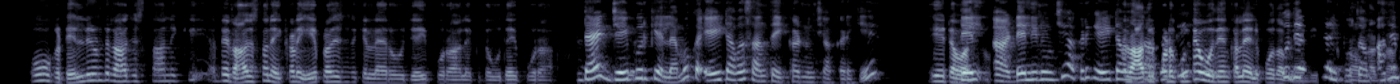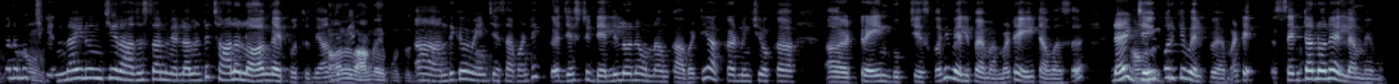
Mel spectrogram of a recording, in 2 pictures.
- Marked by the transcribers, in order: in English: "డైరెక్ట్"; in English: "ఎయిట్ అవర్స్"; in English: "ఎయిట్ అవర్స్"; in English: "ఎయిట్ అవర్స్"; in English: "ప్రాబ్లమ్"; in English: "జస్ట్"; in English: "ట్రైన్ బుక్"; in English: "ఎయిట్ అవర్స్. డైరెక్ట్"; in English: "సెంటర్‌లోనే"
- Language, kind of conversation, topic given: Telugu, podcast, మీకు ఇప్పటికీ గుర్తుండిపోయిన ఒక ప్రయాణం గురించి చెప్పగలరా?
